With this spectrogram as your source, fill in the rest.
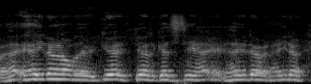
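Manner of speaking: friendly, glad-handing, hearty, sociable tone. Retelling how Joe Biden greeted people at a community meeting: Joe Biden impression. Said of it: "He's just walking around greeting".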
